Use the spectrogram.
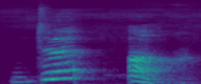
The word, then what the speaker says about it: dehors: Alors, pour écrire le mot dehors, c'est donc 2 syllabes. Dehors. De, j'écris D-E. Et pour écrire or, rappelez-vous, il y a une lettre muette, c'est le H. Le son or, OR, y a un S qu'on n'entend pas, comme dans beaucoup de mots outils.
